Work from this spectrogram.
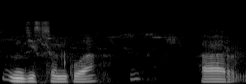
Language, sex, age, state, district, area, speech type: Santali, male, 45-60, West Bengal, Malda, rural, spontaneous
